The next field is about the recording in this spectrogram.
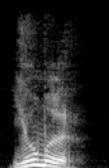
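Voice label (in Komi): "юмыр" Komi, male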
